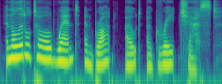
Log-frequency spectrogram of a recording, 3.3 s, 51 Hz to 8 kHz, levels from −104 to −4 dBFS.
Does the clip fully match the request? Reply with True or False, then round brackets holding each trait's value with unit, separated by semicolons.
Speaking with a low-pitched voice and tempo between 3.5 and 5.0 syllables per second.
False (195 Hz; 4.2 syllables/s)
